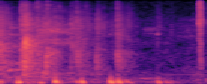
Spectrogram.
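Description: Guests' applause dying away to a few scattered claps, fading to near quiet by the end.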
